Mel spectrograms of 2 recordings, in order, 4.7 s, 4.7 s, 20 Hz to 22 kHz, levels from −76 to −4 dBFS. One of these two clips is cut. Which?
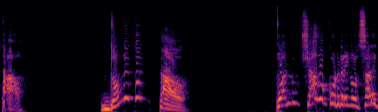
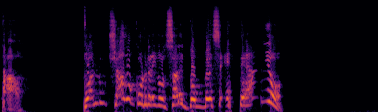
second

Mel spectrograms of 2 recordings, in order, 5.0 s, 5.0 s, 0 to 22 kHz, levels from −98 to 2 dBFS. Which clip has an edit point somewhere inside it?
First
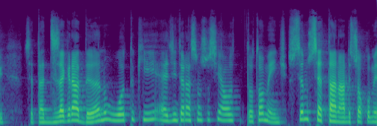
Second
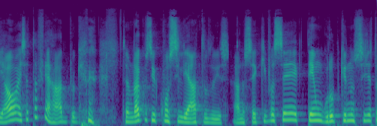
first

